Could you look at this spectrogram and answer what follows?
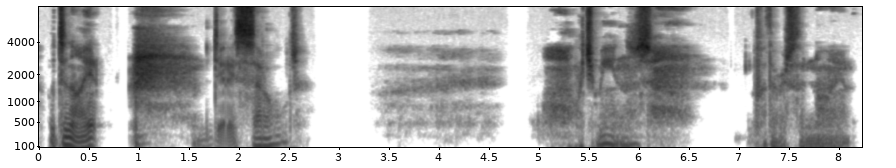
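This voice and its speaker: A man playing a calm, domineering CEO in an intimate audio roleplay, with a deep, gravelly, breathy voice and a measured, condescending yet tender manner. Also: no room sound, heavily acted. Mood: soothing, possessive. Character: calm, domineering male CEO soothing a panicked partner.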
